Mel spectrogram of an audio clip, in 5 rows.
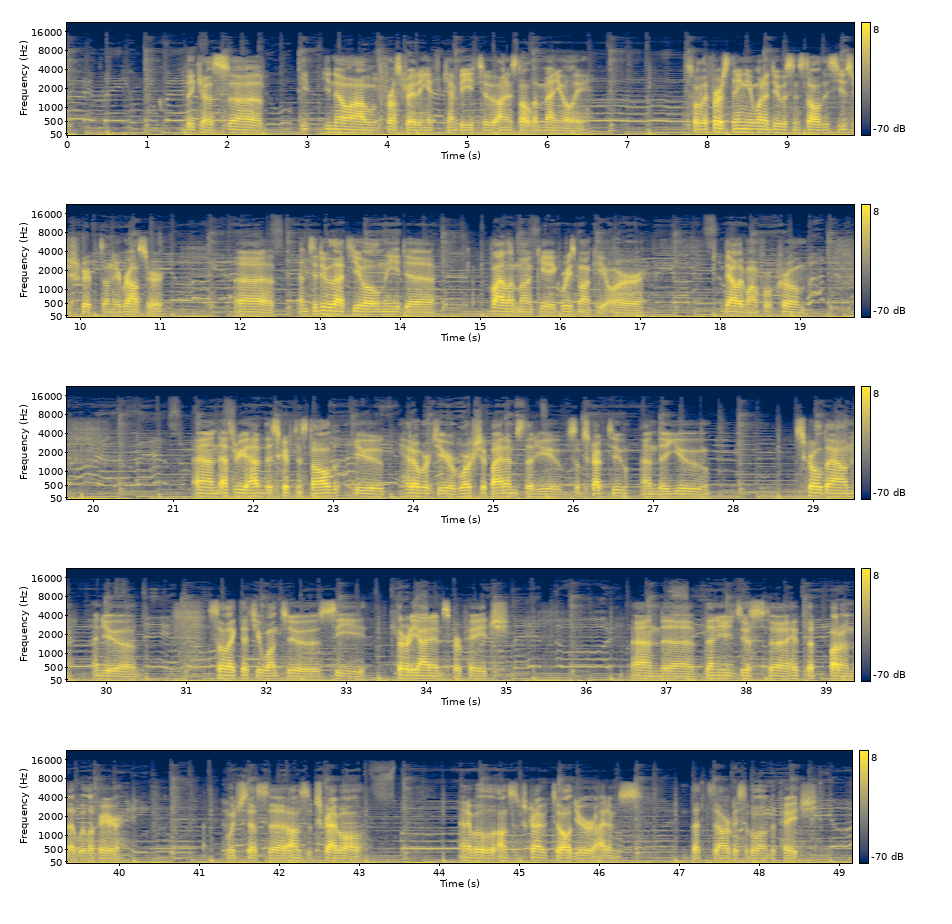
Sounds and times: Music: 0:00.0 - 0:49.1
Speech: 0:01.4 - 0:06.6, 0:07.6 - 0:11.2, 0:11.9 - 0:17.1, 0:17.9 - 0:19.2, 0:21.3 - 0:27.7, 0:28.8 - 0:30.5, 0:31.3 - 0:35.1, 0:36.6 - 0:40.2, 0:41.3 - 0:43.1, 0:44.2 - 0:46.6, 0:47.2 - 0:48.9.

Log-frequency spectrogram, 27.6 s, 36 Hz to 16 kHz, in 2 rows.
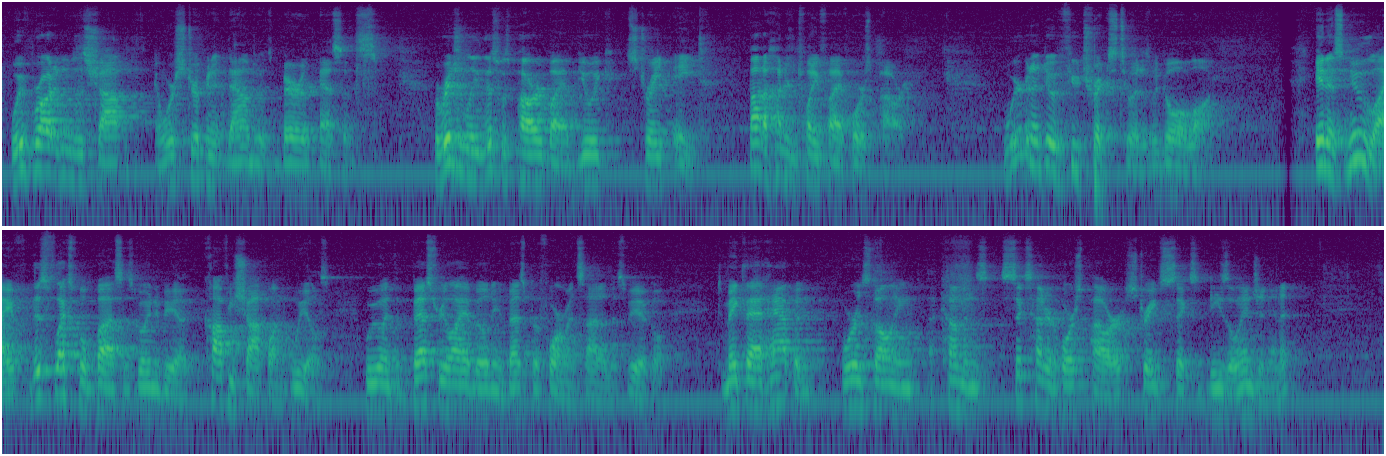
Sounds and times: Speech: 0:00.1 - 0:09.2, 0:10.0 - 0:12.3, 0:13.1 - 0:26.8.

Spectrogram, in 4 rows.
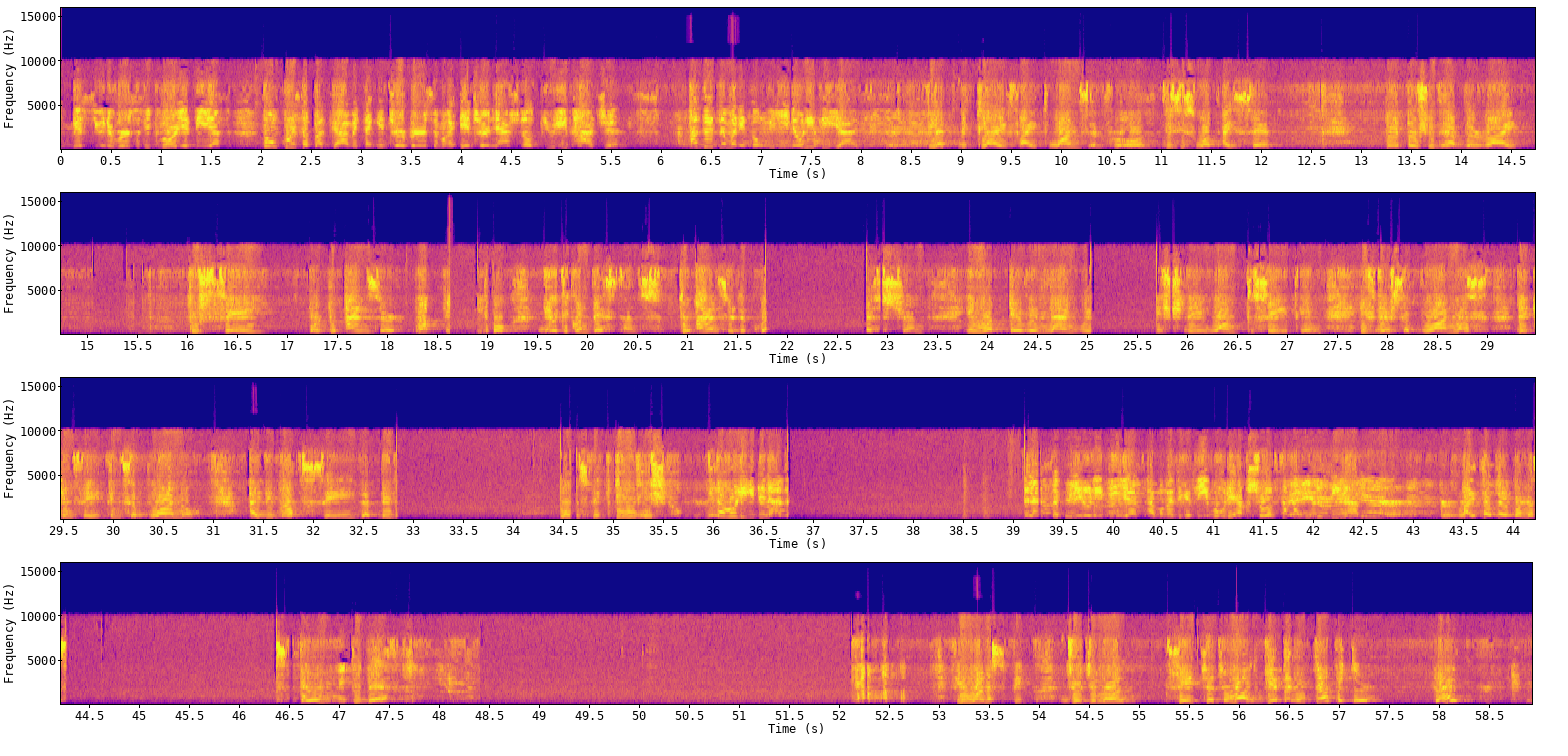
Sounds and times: Speech: 0:00.0 - 0:12.2, 0:13.2 - 0:14.6, 0:16.0 - 0:21.8, 0:22.8 - 0:25.1, 0:25.7 - 0:32.9, 0:34.1 - 0:36.8, 0:39.1 - 0:44.3, 0:46.4 - 0:48.4, 0:52.2 - 0:57.4, 0:58.0 - 0:58.9.

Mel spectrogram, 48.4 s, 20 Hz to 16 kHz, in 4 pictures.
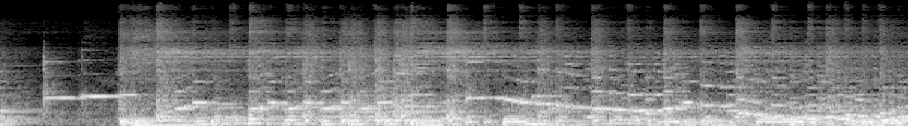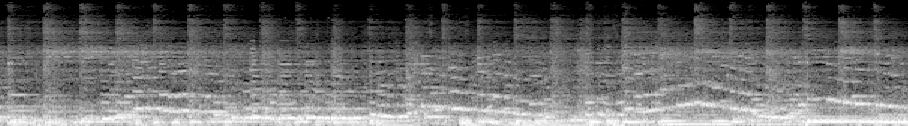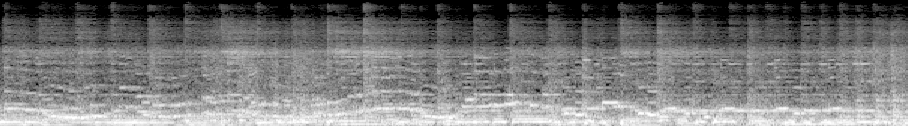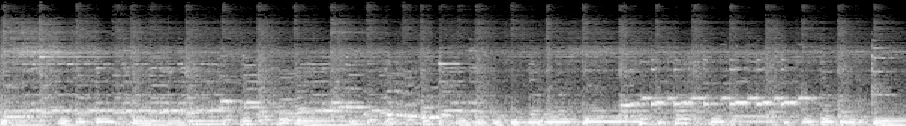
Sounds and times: Electric guitar: 0:01.6 - 0:48.4
Strum: 0:01.6 - 0:48.4.

